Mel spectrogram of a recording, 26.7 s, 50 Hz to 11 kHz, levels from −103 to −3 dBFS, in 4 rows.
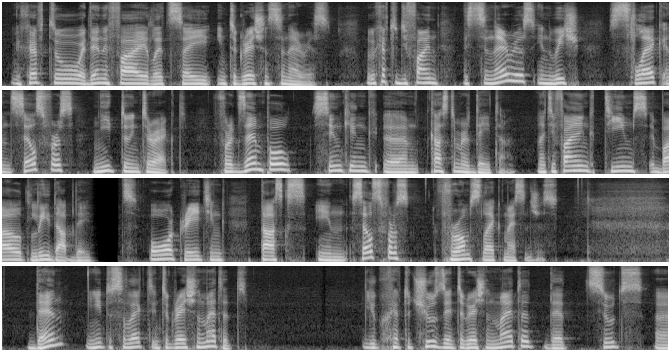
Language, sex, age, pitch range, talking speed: English, male, 20-39, 130-170 Hz, 130 wpm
